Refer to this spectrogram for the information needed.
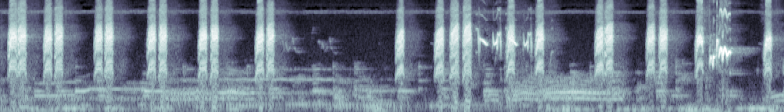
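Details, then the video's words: Sooty-headed bulbul call used as a lure for trapping birds: sharp, bright chirps in quick pairs and clusters, with short gaps between groups, plus a faint low hum underneath. "Suara Pikat Burung Kutilang Gacorr"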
